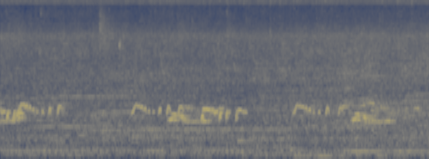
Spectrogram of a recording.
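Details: Zebra dove of local stock, noted for a loud voice, singing outdoors: three rippling coo phrases, each a quick rising note followed by a bubbling roll, spaced about two seconds apart, with a low droning background.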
